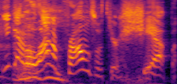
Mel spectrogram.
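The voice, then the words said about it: Imitates a character's voice. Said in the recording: “It's really good, that impression. It's good... you're way too good at that impression”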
